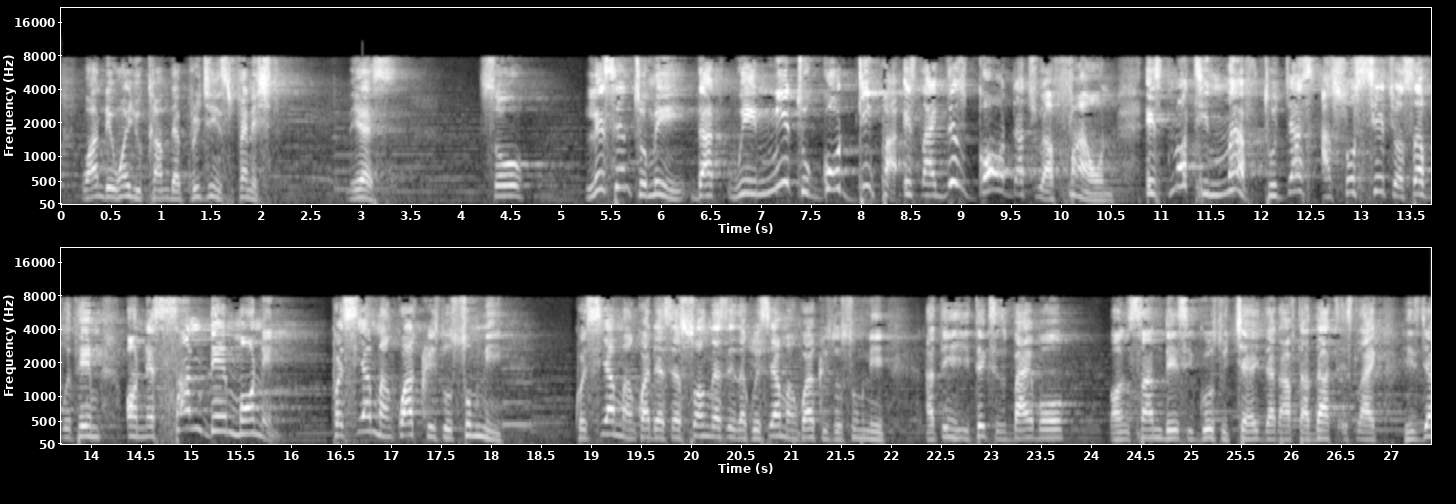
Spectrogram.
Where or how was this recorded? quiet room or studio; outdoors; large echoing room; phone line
large echoing room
